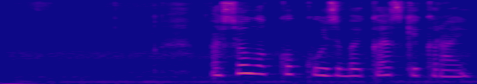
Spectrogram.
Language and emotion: Russian, neutral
